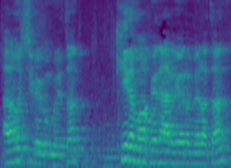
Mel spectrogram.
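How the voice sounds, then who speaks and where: Male player doing a Mashhadi dialect, playful and mocking, slightly high voice. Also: steady tone, a bit bright, echoey room, faint music behind, lightly acted. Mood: joking. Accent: Mashhadi Persian. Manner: playful, teasing. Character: man putting on a Mashhadi dialect, joking.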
